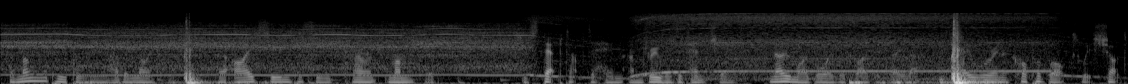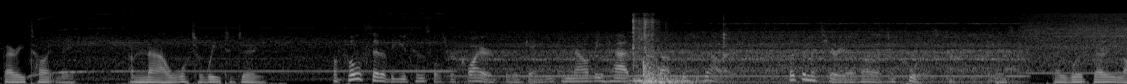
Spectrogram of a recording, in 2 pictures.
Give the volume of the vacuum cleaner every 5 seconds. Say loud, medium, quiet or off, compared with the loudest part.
loud, loud, medium, loud, loud.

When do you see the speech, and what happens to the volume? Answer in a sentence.
The speech can be heard from 0.1 to 22.5 s, at a steady volume.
